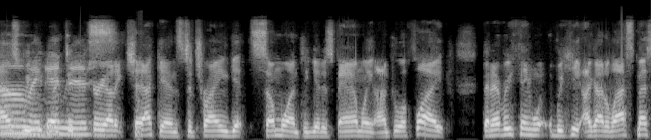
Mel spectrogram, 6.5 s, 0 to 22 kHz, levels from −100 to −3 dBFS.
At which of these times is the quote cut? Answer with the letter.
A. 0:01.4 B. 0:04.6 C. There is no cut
C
